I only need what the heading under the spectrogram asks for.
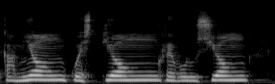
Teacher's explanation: la punta de la lengua no toca el cielo de la boca, se nasalizan.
